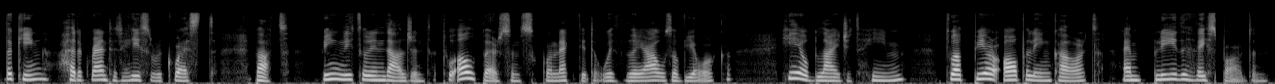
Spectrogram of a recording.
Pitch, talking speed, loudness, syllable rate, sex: 195 Hz, 145 wpm, -21 LUFS, 4.3 syllables/s, female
